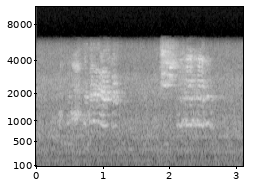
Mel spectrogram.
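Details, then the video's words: Pet female lorikeet laughing in fun mode while playing in a newly discovered playground; two harsh, chuckling bursts, each about a second long, with a brief pause between them. "Laughing Lorikeet"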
